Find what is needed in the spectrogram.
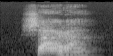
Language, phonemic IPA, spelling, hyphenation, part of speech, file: Dutch, /ˈsaː.raː/, Sarah, Sa‧rah, proper noun, Nl-Sarah.ogg
- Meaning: alternative form of Sara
